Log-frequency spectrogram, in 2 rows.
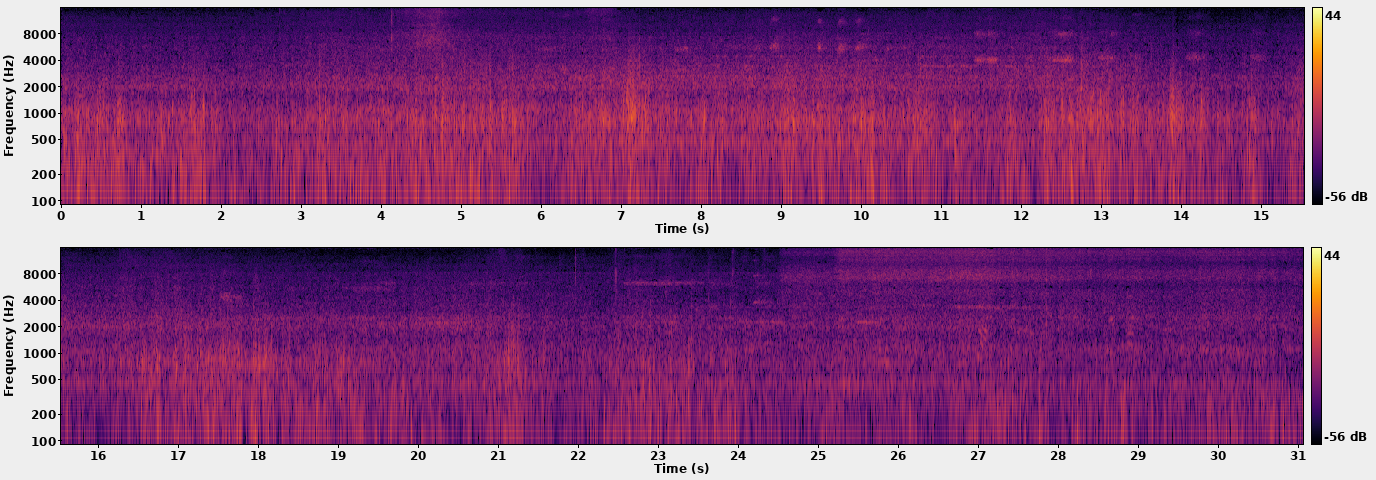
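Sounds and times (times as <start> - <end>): train wheels rumbling on rails: 0.0 - 31.0
high wheel squeals: 8.7 - 15.1, 17.4 - 17.9, 22.5 - 27.9.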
